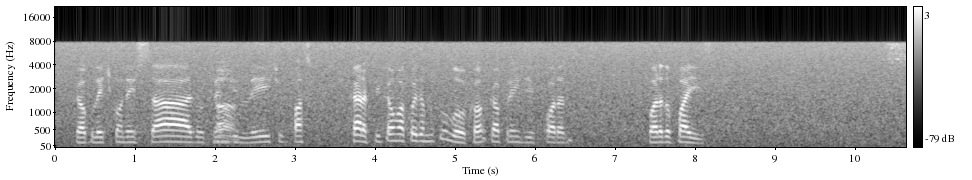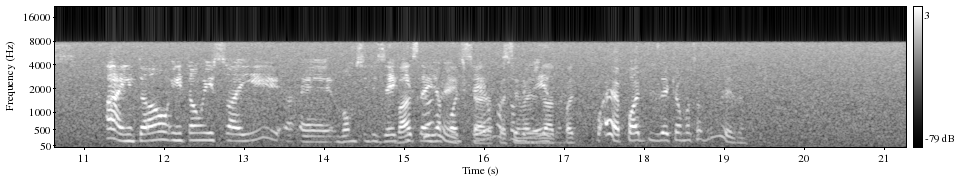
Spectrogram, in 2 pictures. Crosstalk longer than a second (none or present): present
